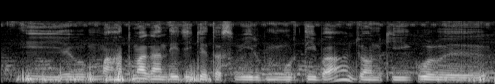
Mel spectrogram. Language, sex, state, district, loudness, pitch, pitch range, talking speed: Bhojpuri, male, Bihar, East Champaran, -19 LUFS, 115 Hz, 110-120 Hz, 145 wpm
